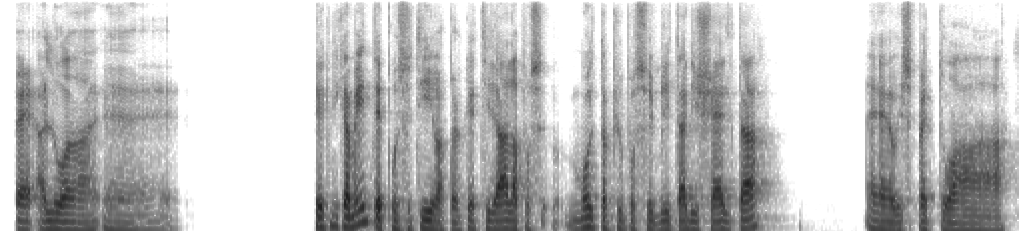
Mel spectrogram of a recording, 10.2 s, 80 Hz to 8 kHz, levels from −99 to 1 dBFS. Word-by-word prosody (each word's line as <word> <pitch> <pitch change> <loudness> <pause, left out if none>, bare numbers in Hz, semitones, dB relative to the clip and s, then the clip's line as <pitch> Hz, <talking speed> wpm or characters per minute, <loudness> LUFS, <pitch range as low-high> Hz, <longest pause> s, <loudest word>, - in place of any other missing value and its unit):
Beh, 105 -1 +2
allora, 100 -2 0
ehm 95 +3 -11 1.4
tecnicamente 140 +7 +4
è - - -5
positiva, 105 -2 -1
perché 95 -2 -3
ti - - -6
dà 105 0 +5
la 105 - +4
poss - - -8 0.2
molta 125 +4 0
più 115 -3 -7
possibilità 105 0 -2
di 105 0 -3
scelta, 105 +3 +1 0.9
ehm, 105 -2 -1
rispetto 100 0 -2
a 90 -1 -3
105 Hz, 110 wpm, -23 LUFS, 95-110 Hz, 1.4 s, dà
